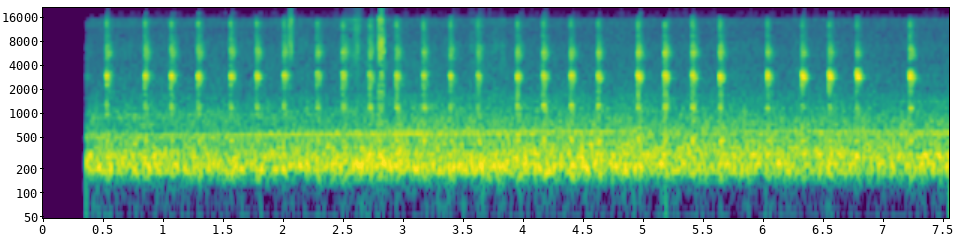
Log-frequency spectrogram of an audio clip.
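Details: Tiko desktop 3D printer while printing, fault started after about 12 prints: sharp ticking about three to four times a second over the steady running hum; ticking sound variation 1.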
